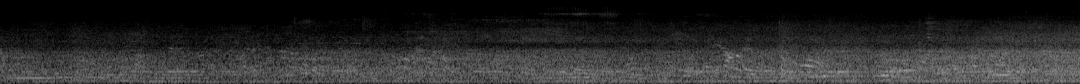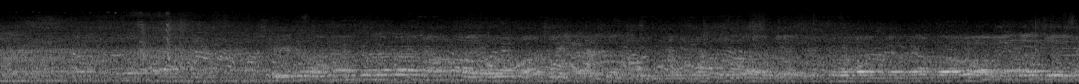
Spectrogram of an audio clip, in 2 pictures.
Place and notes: No., Dongmen Street, East District, Hsinchu City, Taiwan - Ghost Month at Dong Ning Temple
Singing and music as heard from a distance, while walking around the south-east corner of Dong Ning Temple. A crowded place on the third day of Ghost Month. Stereo mics (Audiotalaia-Primo ECM 172), recorded via Olympus LS-10.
